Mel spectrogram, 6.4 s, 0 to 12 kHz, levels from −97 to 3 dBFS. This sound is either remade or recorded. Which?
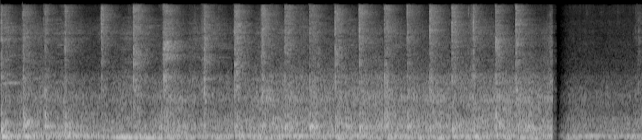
recorded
